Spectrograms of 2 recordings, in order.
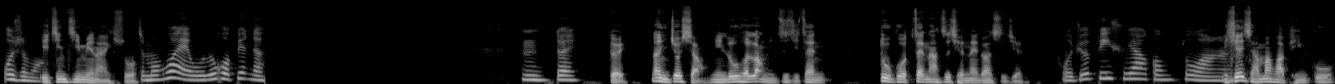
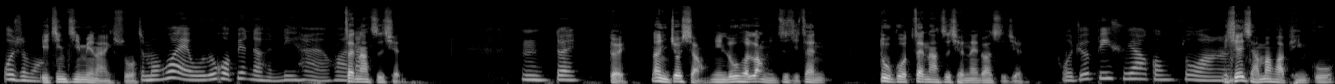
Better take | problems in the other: second | audio cutting out; at 2.5 s for 2 s

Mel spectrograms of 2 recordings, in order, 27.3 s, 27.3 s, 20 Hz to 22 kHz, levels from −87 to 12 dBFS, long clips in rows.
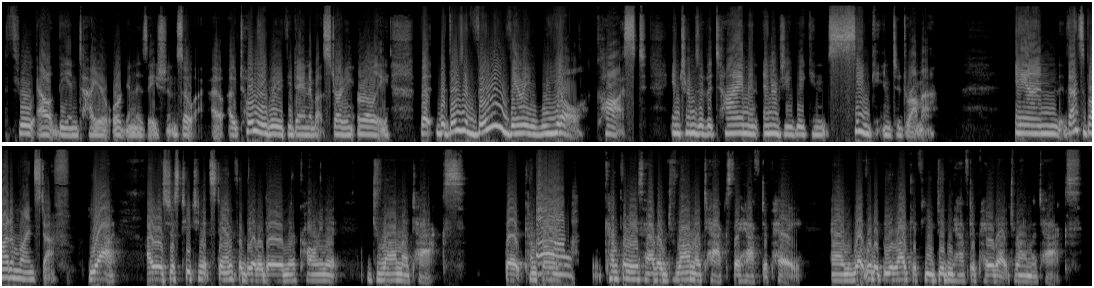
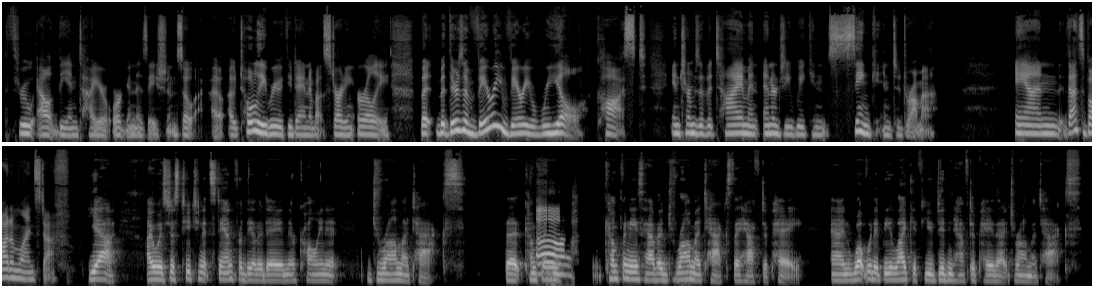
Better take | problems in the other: second | distortion; heavy; 20% of the sound clipped

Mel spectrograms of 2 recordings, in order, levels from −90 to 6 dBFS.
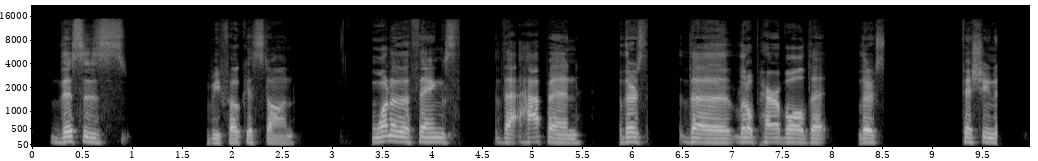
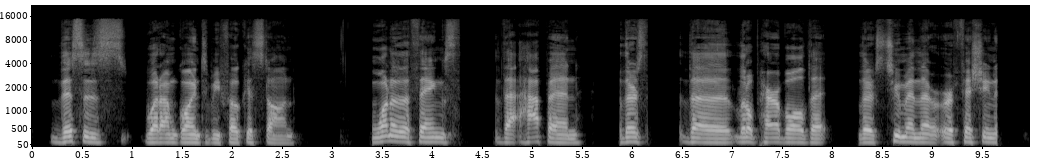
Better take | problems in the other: second | audio cutting out; at 1 s for 0.5 s and at 8.5 s for 1 s

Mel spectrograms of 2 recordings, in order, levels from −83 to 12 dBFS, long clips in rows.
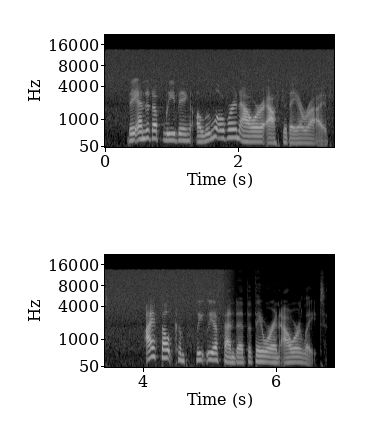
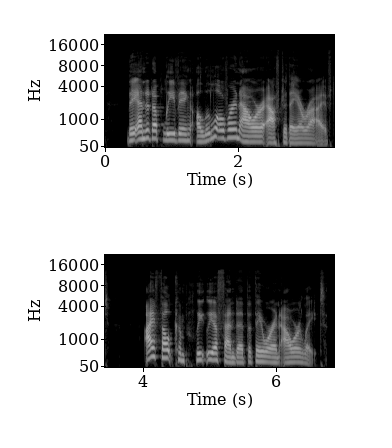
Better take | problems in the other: second | hiss; noticeable; until 5.5 s; 15 dB below the speech

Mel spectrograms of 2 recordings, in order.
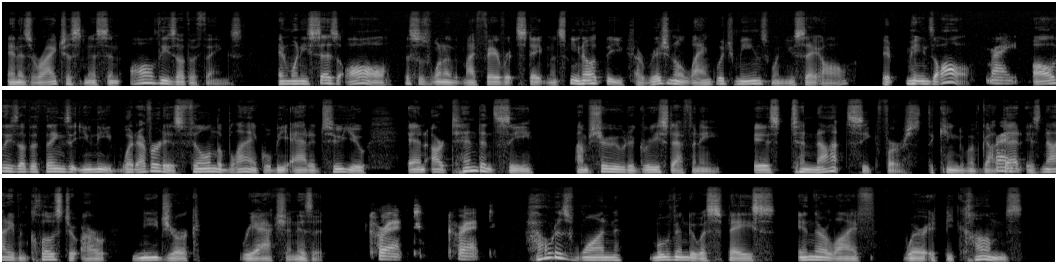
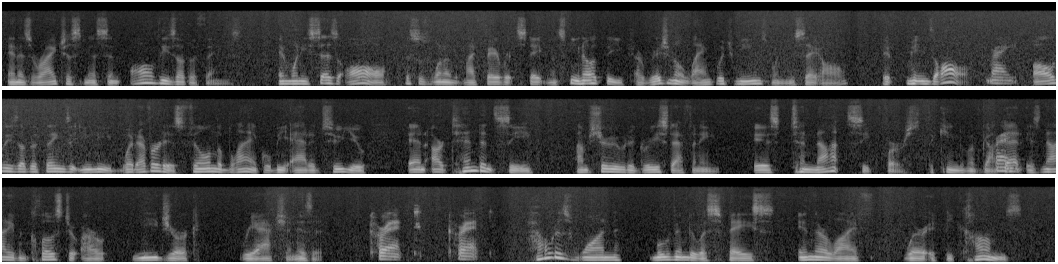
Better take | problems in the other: first | hiss; loud; throughout; 9 dB below the speech; faint in the first

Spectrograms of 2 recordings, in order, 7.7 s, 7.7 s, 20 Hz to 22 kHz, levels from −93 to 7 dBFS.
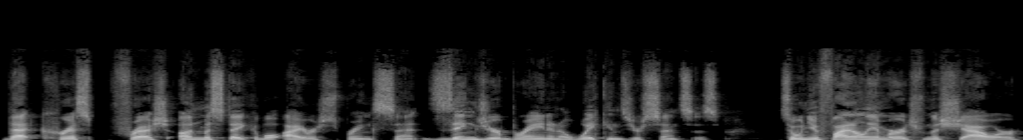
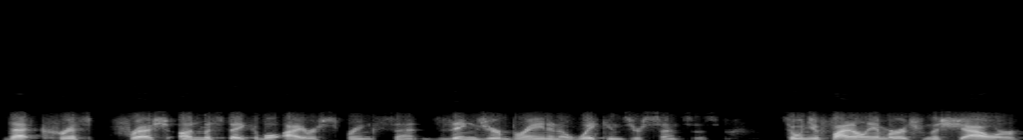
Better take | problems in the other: first | phone-call audio

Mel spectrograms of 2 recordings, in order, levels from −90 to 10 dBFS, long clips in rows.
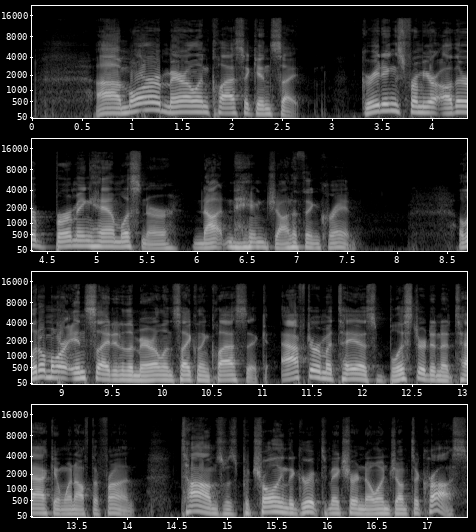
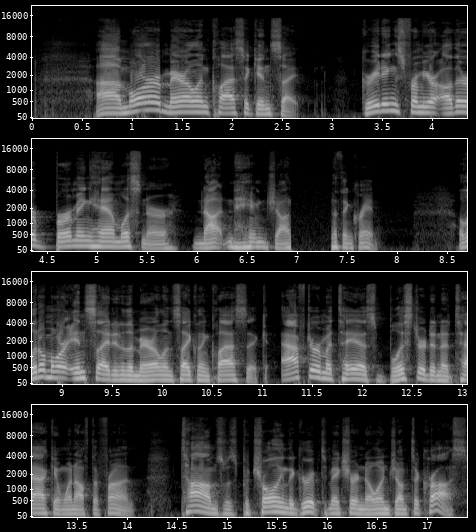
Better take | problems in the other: first | audio freezing; at 7 s

